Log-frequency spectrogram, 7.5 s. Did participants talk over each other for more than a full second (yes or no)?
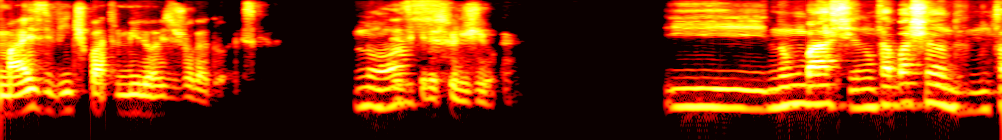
no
